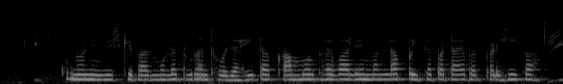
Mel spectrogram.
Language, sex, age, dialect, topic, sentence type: Chhattisgarhi, female, 25-30, Central, banking, question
